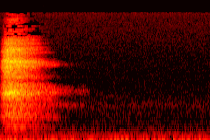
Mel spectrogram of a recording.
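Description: A woman's sigh: one breathy exhale without voiced pitch that fades out within the first second, followed by near silence.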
